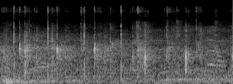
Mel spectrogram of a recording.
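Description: Scattered clapping from a small crowd of spectators, irregular sharp claps a few times a second, with voices murmuring behind.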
